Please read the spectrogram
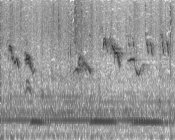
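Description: Pigeons coo and warble continuously over a steady droning hum, with short chirpy calls darting above, moderately loud, with no talking.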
